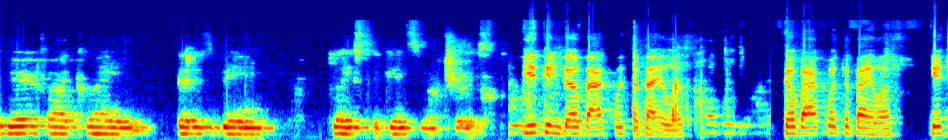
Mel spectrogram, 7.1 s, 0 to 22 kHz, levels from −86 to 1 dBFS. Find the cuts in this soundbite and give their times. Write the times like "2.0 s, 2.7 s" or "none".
3.7 s, 5.7 s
